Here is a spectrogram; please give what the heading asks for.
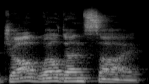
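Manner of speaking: ordinary delivery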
